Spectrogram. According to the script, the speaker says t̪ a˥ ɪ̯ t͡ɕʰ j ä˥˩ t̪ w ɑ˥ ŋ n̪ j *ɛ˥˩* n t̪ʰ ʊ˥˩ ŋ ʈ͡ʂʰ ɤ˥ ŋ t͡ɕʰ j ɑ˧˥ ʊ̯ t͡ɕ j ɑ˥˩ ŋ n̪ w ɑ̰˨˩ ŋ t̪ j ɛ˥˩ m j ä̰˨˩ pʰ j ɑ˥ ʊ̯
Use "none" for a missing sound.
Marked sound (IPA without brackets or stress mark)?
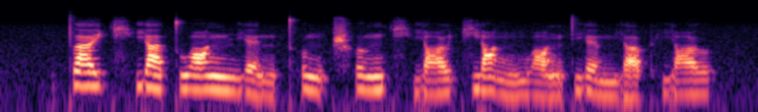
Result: ɛ̰˨˩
